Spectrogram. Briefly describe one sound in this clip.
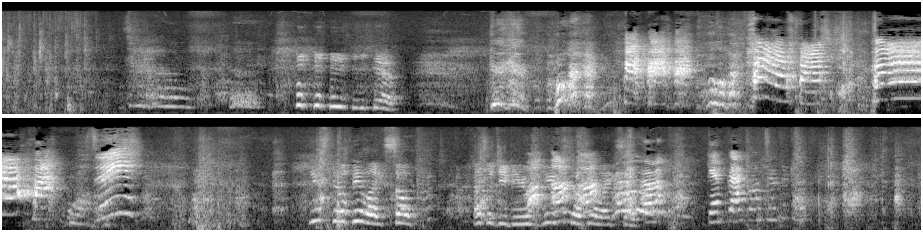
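A woman talks animatedly to a dog close by.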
